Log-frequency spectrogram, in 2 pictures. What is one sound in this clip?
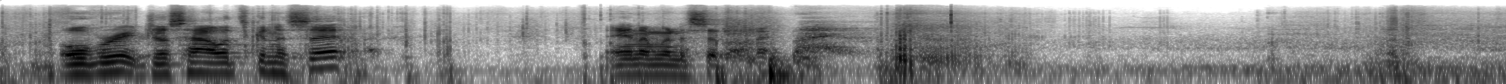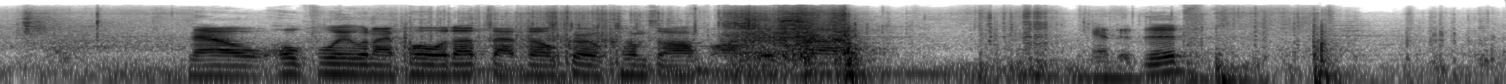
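A hand presses and rubs a foam cushion.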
